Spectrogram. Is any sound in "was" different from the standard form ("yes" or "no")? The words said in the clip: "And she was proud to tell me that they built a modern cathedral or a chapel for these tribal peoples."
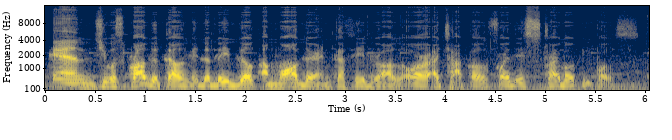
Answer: yes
